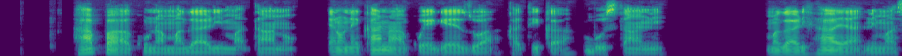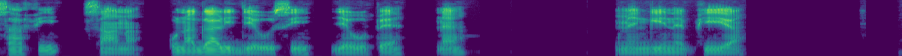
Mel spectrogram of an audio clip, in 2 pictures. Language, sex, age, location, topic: Swahili, male, 18-24, Kisii, finance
